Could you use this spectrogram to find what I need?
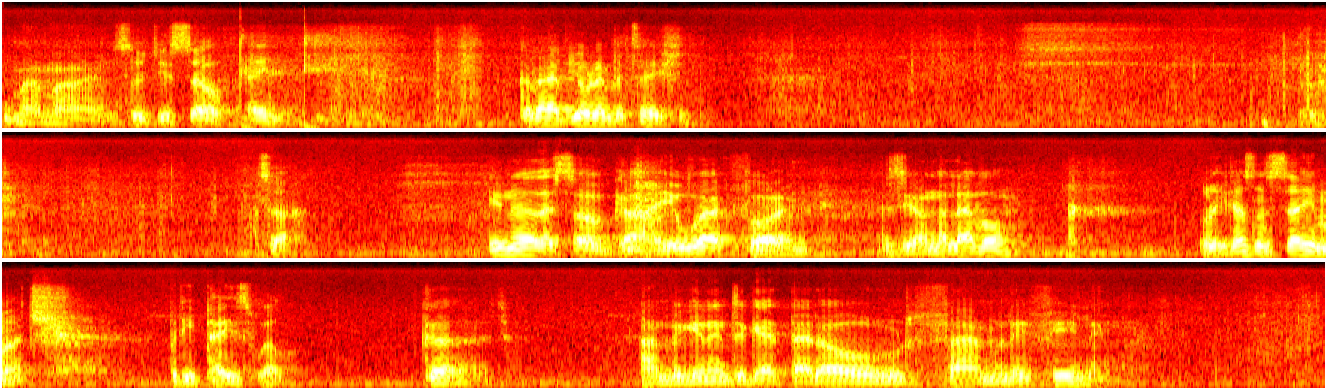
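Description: A man speaks in a tense, low voice close by.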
